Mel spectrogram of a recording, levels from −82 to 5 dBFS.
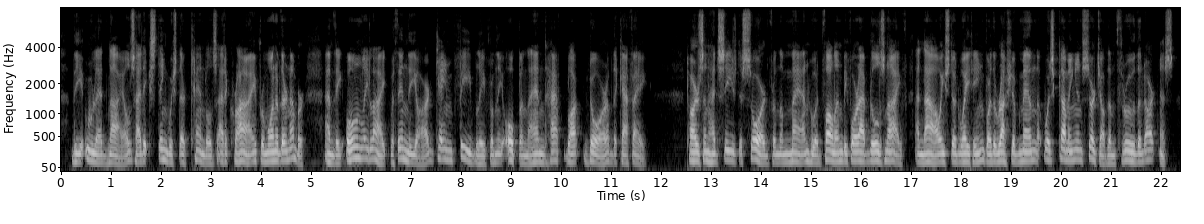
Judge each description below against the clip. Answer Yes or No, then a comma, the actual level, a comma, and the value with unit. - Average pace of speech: Yes, average, 180 wpm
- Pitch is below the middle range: Yes, low, 115 Hz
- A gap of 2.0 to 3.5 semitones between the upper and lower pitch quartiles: Yes, average, 3.1 semitones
